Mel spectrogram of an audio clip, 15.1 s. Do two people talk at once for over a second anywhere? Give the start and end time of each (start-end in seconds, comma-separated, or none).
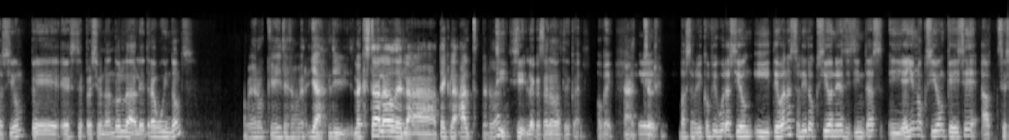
none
